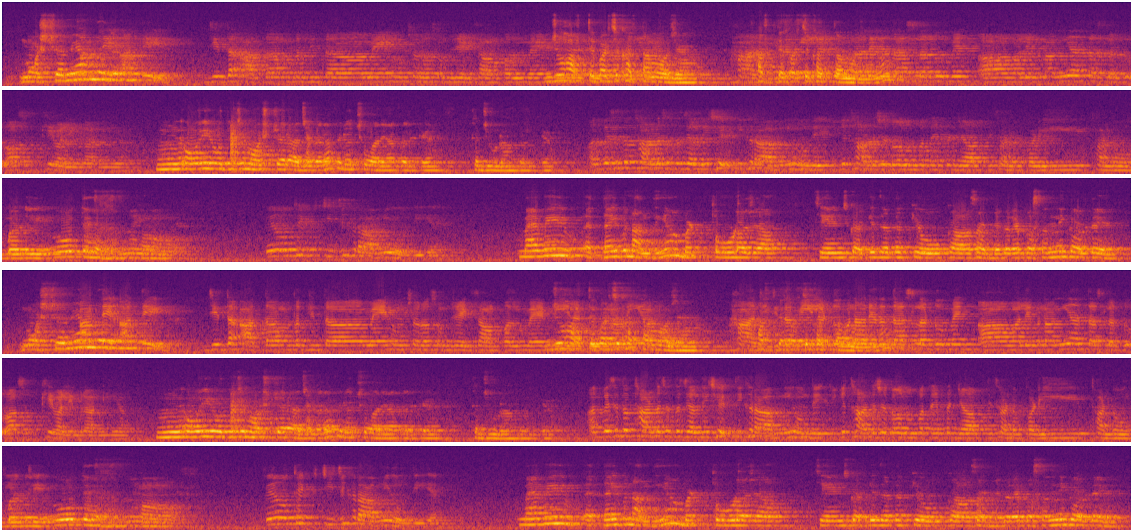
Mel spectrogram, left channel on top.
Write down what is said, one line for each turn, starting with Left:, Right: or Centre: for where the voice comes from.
Left: ਮੋਇਸਚਰ ਨਹੀਂ ਆਉਂਦਾ
Right: ਆਧੇ-
Left: ਉਹਦੇ ਨਾਲ
Right: ਅੱਧੇ ਜਿੱਦਾਂ ਆੱਦਾ ਮਤਲਬ ਜਿੱਦਾਂ ਮੈਂ ਹੁਣ ਚਲੋ ਸਮਝੋ ਇਗਜਾਮ ਪਲ ਮੈਂ ਵੀਹ
Left: ਜੋ
Right: ਲੱਡੂ
Left: ਹਫ਼ਤੇ ਭਰ
Right: ਬਣਾ
Left: ਚ ਖ਼ਤਮ
Right: ਰਹੀ ਹਾਂ
Left: ਹੋ ਜਾ
Right: ਹਾਂਜੀ
Left: ਹਫ਼ਤੇ
Right: ਜਿੱਦਾਂ
Left: ਭਰ
Right: ਵੀਹ
Left: ਚ ਖ਼ਤਮ
Right: ਲੱਡੂ ਬਣਾ
Left: ਹੋ ਜਾਏ
Right: ਰਿਹਾ
Left: ਨਾ
Right: ਤਾਂ ਦਸ ਲੱਡੂ ਮੈਂ ਆਹ ਵਾਲੇ ਬਣਾਉਣੀ ਆ ਦਸ ਲੱਡੂ ਆਹ ਸੁੱਖੇ ਵਾਲੇ ਬਣਾਉਣੀ ਆ।
Left: ਹੂੰ ਓਹੀ ਓਦੇ 'ਚ ਮੋਇਸਚਰ ਆ ਜਾਏਗਾ ਨਾ ਫਿਰ ਓ ਛੁਆਰਿਆਂ ਕਰਕੇ ਖਜੂਰਾਂ ਕਰਕੇ।
Right: ਹੁਣ ਵੈਸੇ ਤਾਂ ਠੰਡ 'ਚ ਤਾਂ ਜਲਦੀ ਛੇਤੀਂ। ਛੇਤੀ ਖਰਾਬ ਨੀ ਹੁੰਦੇ ਕਿਉਂਕਿ ਠੰਡ 'ਚ ਤੁਹਾਨੂੰ ਪਤਾ ਪੰਜਾਬ ਦੀ ਠੰਡ ਬੜੀ। ਠੰਡ ਹੁੰਦੀ
Left: ਬੜੀ
Right: ਹੈ ਉੱਥੇ
Left: ਉਹ ਤੇ ਹੈ ਨਹੀਂ
Right: ਹਾਂ
Left: ਨਹੀਂ
Right: ਫੇਰ ਉੱਥੇ ਇੱਕ ਚੀਜ਼ ਖ਼ਰਾਬ ਨੀ ਹੁੰਦੀ ਹੈ।
Left: ਮੈਂ ਵੀ ਏਦਾਂ ਹੀ ਬਣਾਂਦੀ ਹਾਂ ਬਟ ਥੋੜਾ ਜਿਹਾ। ਚੇਂਜ ਕਰਕੇ ਜ਼ਿਆਦਾ ਘਿਓ ਘਾਹ ਸਾਡੇ ਘਰੇ ਪਸੰਦ ਨੀ ਕਰਦੇ।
